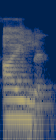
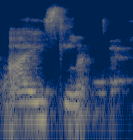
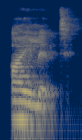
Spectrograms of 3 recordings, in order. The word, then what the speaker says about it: island: they are mispronouncing them it's island it's not an iceland that is a silent it's a island all right what about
